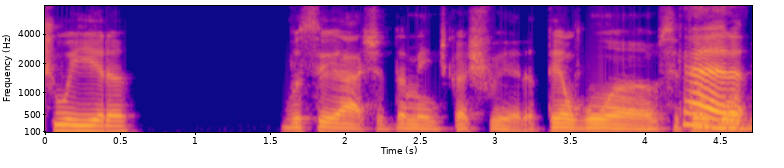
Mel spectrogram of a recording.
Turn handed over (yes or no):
yes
